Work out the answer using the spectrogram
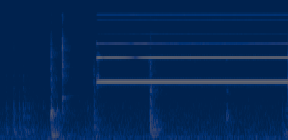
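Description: A few probe clicks, then a steady high-pitched meter beep for about two seconds: a short across the resistor.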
